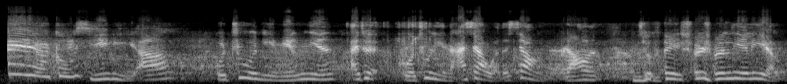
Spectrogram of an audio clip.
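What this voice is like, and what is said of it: Very heavy regional accent, strong retroflex. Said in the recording (Chinese): “他的那个腔调很重 ... 你们觉得他腔调真的超重 ... 口音就是这样子 ... 卷舌音超重 ... 真的是听不懂哎”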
